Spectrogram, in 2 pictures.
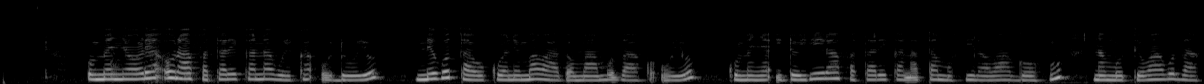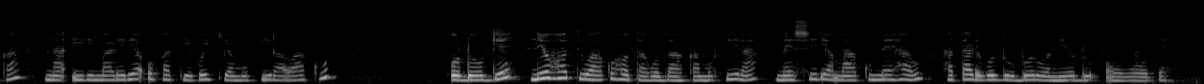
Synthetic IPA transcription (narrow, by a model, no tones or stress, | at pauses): omɛɲɔɾeaʔoɾafataɾekanaɣwekaʔodooːjo | neɣotaokwɔnemawaðɔmamoðakɔ̰ʔojo | komɛɲaʔidɔiɾeɾafataɾekanatamofiɾawaɡɔfunamotewaɣoðakanaʔiɾimaɾeɾeaʔofatieɣoikiamofiɾawaku | odoːɡeneoɦɔtiwakoɦɔtaɣoðakamofiɾamɛsiɾiamakumɛɦau | hataɾeɣoðuːboɾwɔneodoɔwɔðɛ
